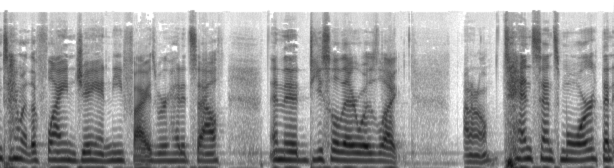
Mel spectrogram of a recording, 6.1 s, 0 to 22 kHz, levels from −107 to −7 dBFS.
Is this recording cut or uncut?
uncut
